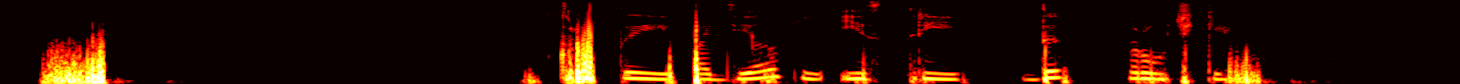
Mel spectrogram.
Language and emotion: Russian, neutral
